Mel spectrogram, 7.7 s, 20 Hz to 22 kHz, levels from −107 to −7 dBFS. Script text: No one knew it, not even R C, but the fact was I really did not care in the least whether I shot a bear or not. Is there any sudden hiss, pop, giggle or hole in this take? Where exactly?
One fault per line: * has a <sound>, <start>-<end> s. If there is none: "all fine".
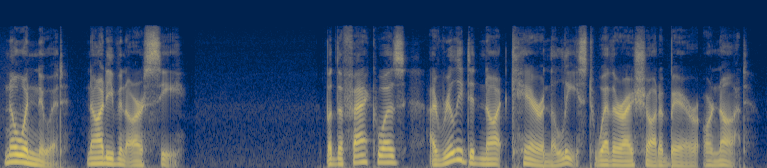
all fine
